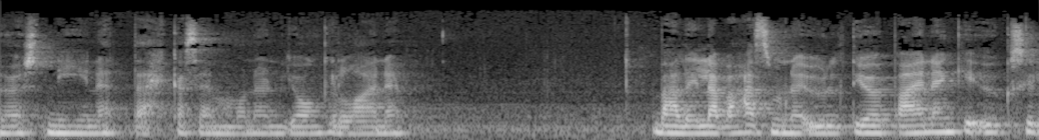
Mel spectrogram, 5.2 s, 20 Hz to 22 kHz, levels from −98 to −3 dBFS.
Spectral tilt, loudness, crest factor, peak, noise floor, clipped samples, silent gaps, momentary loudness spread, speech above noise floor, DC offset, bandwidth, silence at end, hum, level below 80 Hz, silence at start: -4 dB/octave; -26 LUFS; 22 dB; -4 dBFS; -46 dBFS; under 0.1%; none; 23 LU; 20 dB; under 0.1%; 15.5 kHz; 0 s; none; -60 dBFS; 0 s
